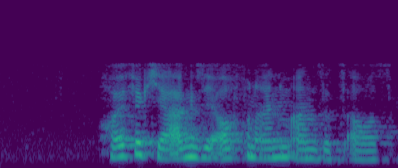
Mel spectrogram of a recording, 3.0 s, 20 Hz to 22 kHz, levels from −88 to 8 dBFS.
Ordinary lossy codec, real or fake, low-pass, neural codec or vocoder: none; real; 5.4 kHz; none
